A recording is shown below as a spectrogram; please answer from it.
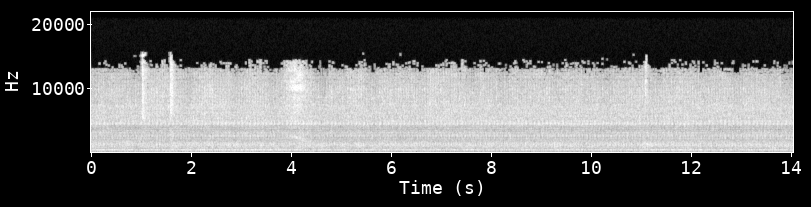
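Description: Film projector running: a steady mechanical whir with a constant hum from its motor and film transport.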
